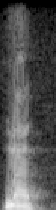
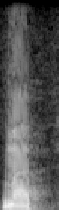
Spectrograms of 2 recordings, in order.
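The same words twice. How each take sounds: First: The final p is swallowed and barely heard. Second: The final p is swallowed and barely heard.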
